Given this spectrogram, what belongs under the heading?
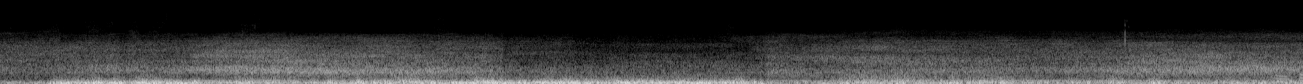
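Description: Airplane taking off from the runway at Lanseria International Airport in South Africa, a broad, heavy engine roar heard from a distance, strong at first and easing slightly partway through, with wind noise on the microphone.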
